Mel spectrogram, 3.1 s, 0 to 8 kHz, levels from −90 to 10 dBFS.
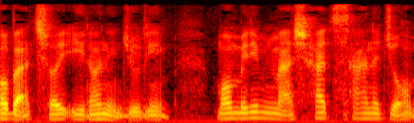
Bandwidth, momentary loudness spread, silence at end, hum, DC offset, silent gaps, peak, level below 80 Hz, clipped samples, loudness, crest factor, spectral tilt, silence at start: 7.4 kHz; 9 LU; 0 s; none; under 0.1%; none; -2 dBFS; -52 dBFS; under 0.1%; -23 LUFS; 20 dB; -4.5 dB/octave; 0 s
